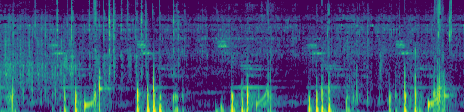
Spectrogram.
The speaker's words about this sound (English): Split flap displays.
